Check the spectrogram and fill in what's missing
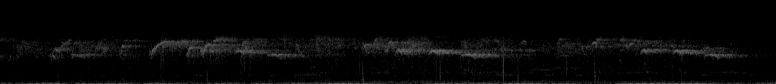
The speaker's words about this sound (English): The birds.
